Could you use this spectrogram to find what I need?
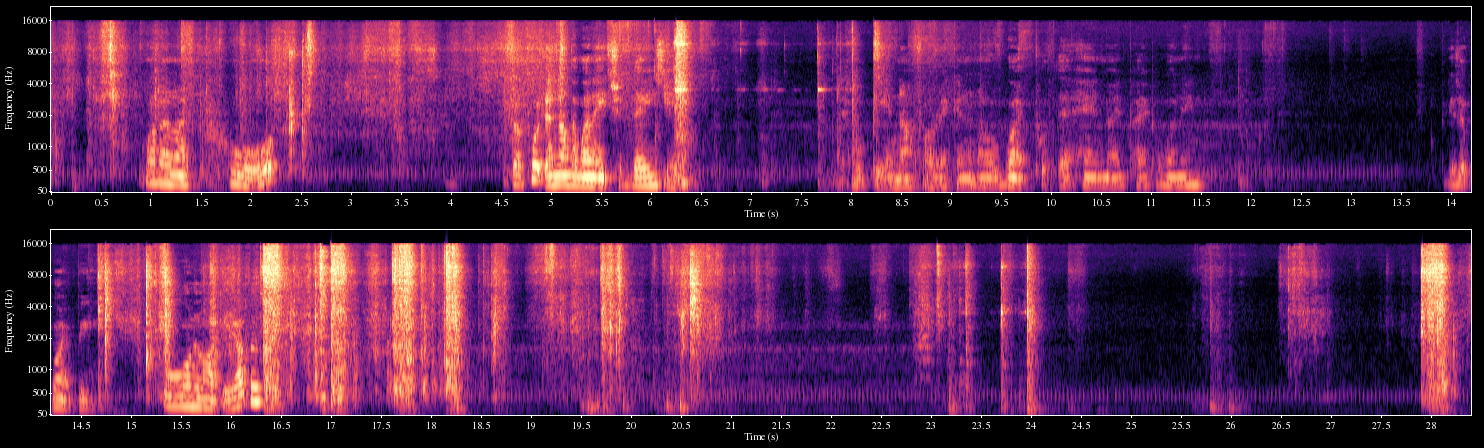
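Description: Sheets of paper rustle and slide against each other.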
